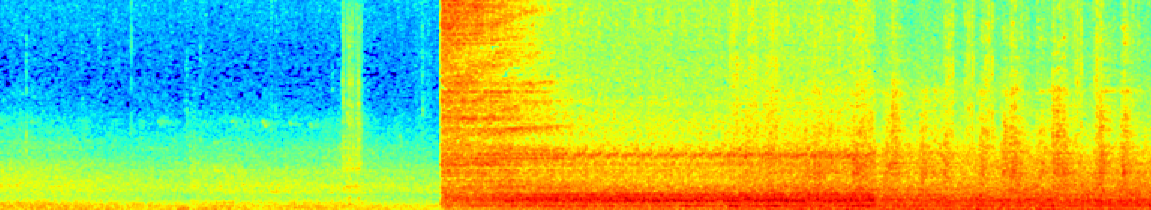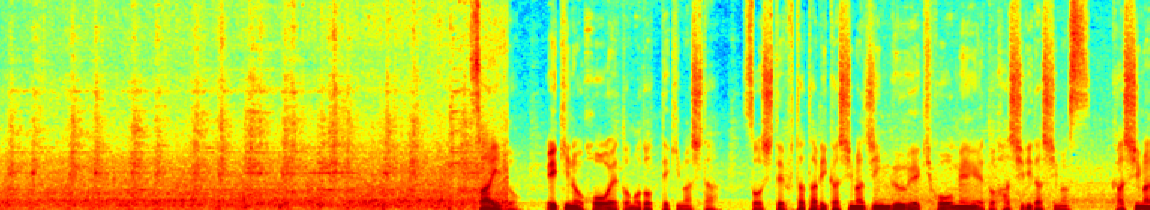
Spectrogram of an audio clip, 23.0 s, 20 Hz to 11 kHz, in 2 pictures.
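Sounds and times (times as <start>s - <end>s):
diesel locomotive running: 4.4s - 23.0s
wheels clattering over rails: 5.4s - 17.0s.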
